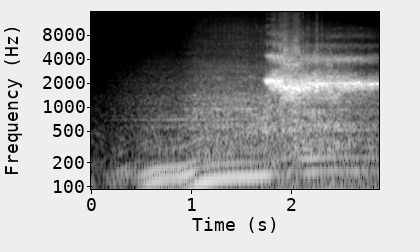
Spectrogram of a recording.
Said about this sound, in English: The tires of Mark's Mazda B2000 pickup truck squealed as we pulled into a Chevron parking lot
